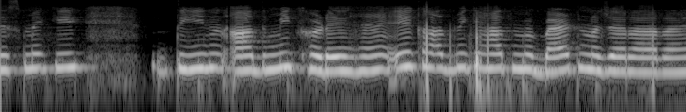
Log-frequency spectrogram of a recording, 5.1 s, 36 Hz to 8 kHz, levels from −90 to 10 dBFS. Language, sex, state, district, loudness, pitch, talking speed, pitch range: Hindi, female, Jharkhand, Garhwa, -22 LUFS, 285 Hz, 185 wpm, 265-300 Hz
